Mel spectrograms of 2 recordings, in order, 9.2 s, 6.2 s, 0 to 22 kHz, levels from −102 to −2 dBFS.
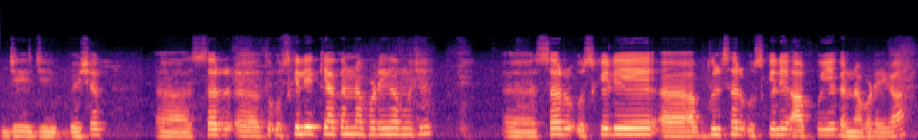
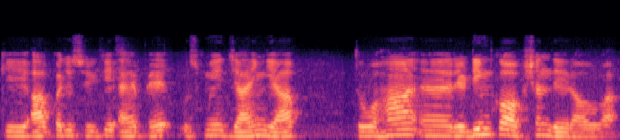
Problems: none marked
